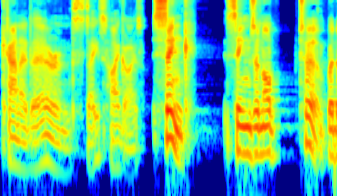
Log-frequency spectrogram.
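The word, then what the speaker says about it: Cinque: people out in Canada and States hi guys sink seems an odd term but it's actually the English pronunciation of sank the French five because they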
